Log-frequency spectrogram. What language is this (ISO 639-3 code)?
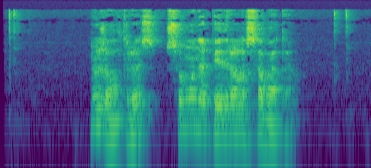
cat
